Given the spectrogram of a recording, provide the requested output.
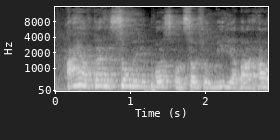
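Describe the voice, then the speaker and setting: This man speaks at a moderate pace in a high voice with ordinary pitch variation, over noticeable background noise and audible room echo. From Kenya, Nairobi. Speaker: graduating student. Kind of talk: commencement speech. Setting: stage with audience.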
